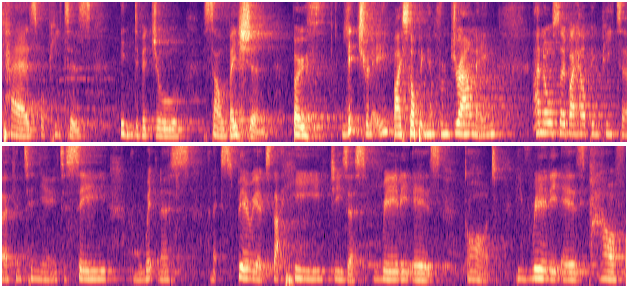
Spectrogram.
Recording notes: Streamed live at St Paul's Shadwell.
